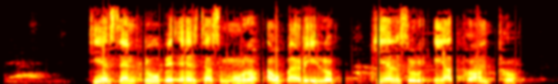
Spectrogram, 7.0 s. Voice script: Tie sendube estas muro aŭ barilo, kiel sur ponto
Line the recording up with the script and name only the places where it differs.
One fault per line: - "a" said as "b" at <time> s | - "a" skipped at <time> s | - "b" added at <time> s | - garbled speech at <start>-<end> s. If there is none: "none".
- "ia" added at 5.5 s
